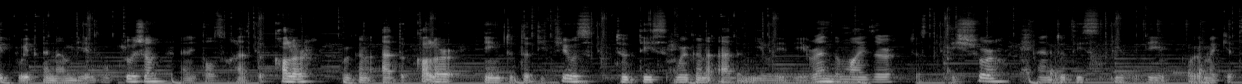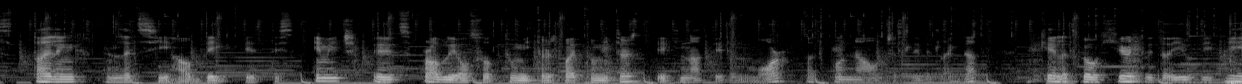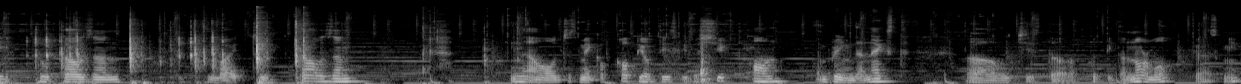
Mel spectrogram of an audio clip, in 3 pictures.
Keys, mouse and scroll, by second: 5.5 click, 6.6 click, 7.5 click, 8.4 click, 9.0 click, 9.5 click, 9.9 click, 11.4 click, 12.3 click, 12.4 click, 13.0 click, 13.2 click, 14.8 click, 15.9 click, 20.6 click, 21.3 click, 21.8 click, 22.2 click, 23.4 click, 23.5 click, 24.3 click, 24.5 click, 25.2-27.4 typing, 26.5 Tab, 27.9 KP_Enter, 29.1 click, 29.8 shift+click, 30.6 click, 31.3 click, 31.5 click.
